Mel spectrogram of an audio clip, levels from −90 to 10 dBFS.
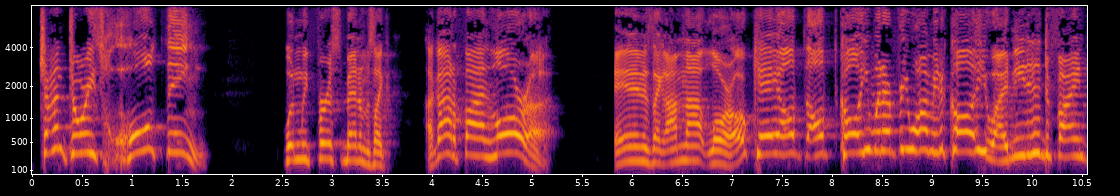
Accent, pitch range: American, 175-275 Hz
